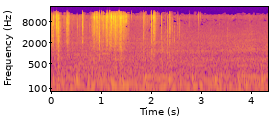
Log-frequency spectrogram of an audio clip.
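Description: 78 rpm records in paper sleeves being flipped through and slid against one another: a few sharp clicks and a papery rustle about a second in, then lighter scattered clicks.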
